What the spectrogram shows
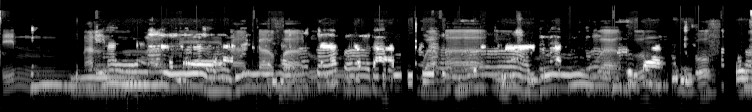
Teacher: nunnya dibaca gunnah, mendengung, ya ditahan 2 harokat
